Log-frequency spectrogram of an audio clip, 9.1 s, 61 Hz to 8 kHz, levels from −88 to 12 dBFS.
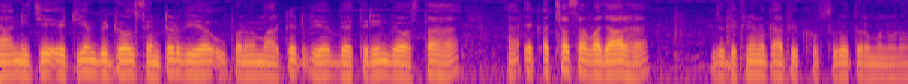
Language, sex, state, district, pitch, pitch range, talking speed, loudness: Hindi, male, Bihar, Sitamarhi, 115 Hz, 110-120 Hz, 185 wpm, -19 LUFS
